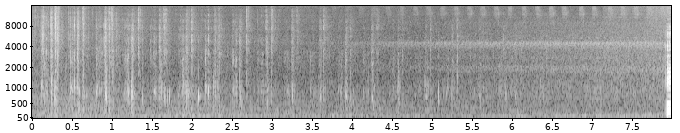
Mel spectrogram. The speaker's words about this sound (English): Yeah, I fed the horses.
